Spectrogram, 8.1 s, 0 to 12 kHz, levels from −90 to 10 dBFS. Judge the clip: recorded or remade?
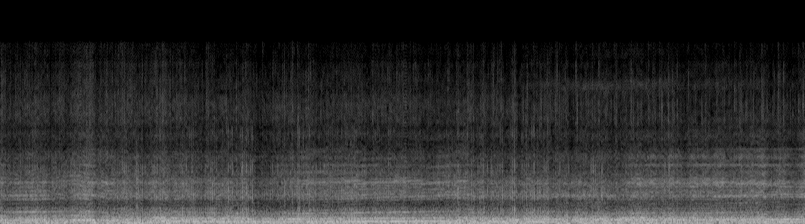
remade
